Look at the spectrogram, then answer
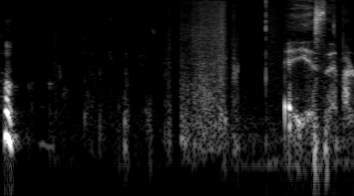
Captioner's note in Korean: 소곤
